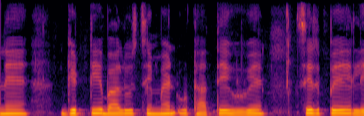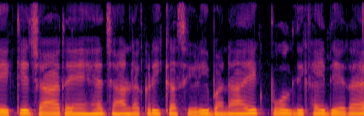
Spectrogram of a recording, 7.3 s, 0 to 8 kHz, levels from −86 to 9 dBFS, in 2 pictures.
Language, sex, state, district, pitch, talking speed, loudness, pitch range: Hindi, female, Punjab, Pathankot, 215 Hz, 190 wpm, -17 LUFS, 205-225 Hz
